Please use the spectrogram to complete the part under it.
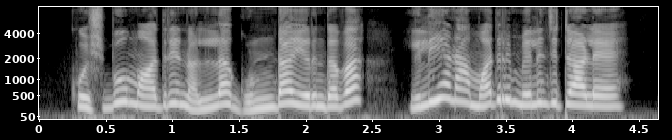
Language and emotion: Tamil, surprised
